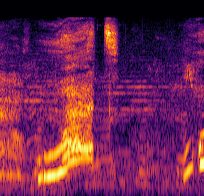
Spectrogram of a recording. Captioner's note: gasp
